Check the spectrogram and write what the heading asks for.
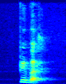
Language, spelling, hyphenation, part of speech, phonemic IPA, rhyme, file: Dutch, puber, pu‧ber, noun / verb, /ˈpy.bər/, -ybər, Nl-puber.ogg
- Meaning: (noun) a pubescent child; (verb) inflection of puberen: 1. first-person singular present indicative 2. second-person singular present indicative 3. imperative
